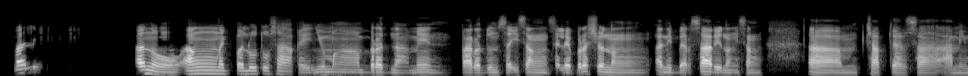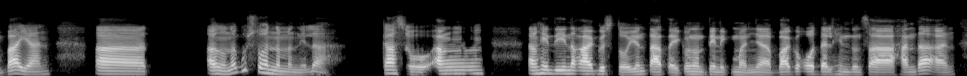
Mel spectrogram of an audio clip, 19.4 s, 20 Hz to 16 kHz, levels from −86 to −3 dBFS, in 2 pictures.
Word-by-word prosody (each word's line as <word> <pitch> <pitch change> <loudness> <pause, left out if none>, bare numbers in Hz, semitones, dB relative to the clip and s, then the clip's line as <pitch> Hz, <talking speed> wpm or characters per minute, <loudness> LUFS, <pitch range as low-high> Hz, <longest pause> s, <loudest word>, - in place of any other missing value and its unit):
Bale 470 +2 -1 0.9
ano 125 -10 +1
ang 155 +1 +2
nagpaluto 150 0 -4
sa'kin 130 -6 -6
'yong 120 0 -7
mga 120 -2 -8 0.2
brad 115 -1 -1
namin, 100 +1 -7 0.2
para 110 0 +2
do'n 115 0 -8
sa - - -3
isang 110 -1 -3
selebrasyon 115 +3 -1
ng 105 -1 -3 0.3
anibersaryo 110 +3 +2
ng 105 0 -7
isang, 105 -1 -7 0.5
uhm, 100 -2 0
chapter 105 0 -3
sa 100 -1 -5
aming 100 0 -11
bayan 135 -4 +4 0.4
at 140 -2 +5 0.6
ano 155 -1 +3
nagustuhan 205 - -1
naman 130 -5 -3
nila. 110 0 -5 0.5
Kaso 170 -9 +2
ang 160 +1 +2 0.5
ang 155 - +5
hindi 160 -1 +2
nakagusto 150 -6 +4
'yong 135 +2 -1
tatay 120 -3 +5
ko 130 - -2
nung 130 -2 -1
tinikman 115 -2 -2
niya. 115 -2 +2
Bago 125 +4 +2
ko 135 0 +2
dalhin 125 -1 -2
do'n 120 -1 -7
sa 115 -2 +6
handaan 115 -1 +2
120 Hz, 140 wpm, -25 LUFS, 110-150 Hz, 0.9 s, sa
